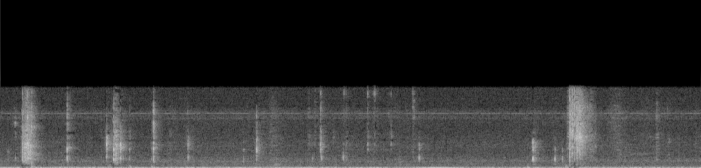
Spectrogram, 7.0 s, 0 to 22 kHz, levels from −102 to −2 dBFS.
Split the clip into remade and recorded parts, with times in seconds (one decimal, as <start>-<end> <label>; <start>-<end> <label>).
0.0-7.0 recorded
